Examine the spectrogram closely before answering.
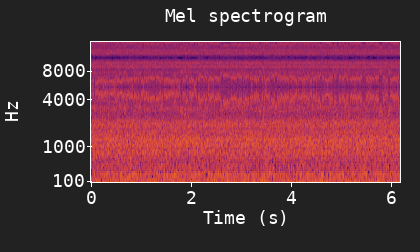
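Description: Steady room noise: an even low rumble and hiss with a faint steady hum, unchanging throughout.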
